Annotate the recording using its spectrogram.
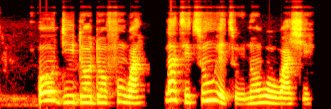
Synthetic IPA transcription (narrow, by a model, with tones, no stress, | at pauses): o˦di˧dɔ˧dɔ˧fũ˦wa˧ | la˦ti˧tũ˦e˦˨tʰo˨i˨nã˨˦wo˦˨˧wa˧ʃe˧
